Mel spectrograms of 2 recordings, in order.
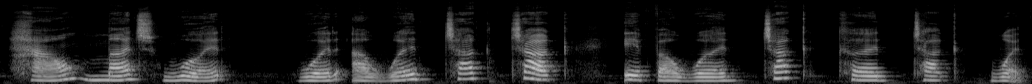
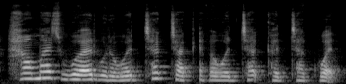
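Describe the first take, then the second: First: It is said fairly fast. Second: It is said as fast as possible. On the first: "a little faster" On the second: "as fast as you can?"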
